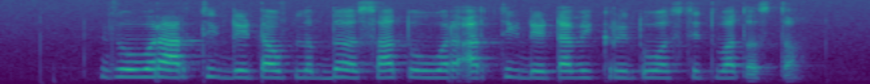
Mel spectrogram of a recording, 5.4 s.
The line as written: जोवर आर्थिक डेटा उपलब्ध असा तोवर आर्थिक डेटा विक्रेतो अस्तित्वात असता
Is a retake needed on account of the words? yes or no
no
